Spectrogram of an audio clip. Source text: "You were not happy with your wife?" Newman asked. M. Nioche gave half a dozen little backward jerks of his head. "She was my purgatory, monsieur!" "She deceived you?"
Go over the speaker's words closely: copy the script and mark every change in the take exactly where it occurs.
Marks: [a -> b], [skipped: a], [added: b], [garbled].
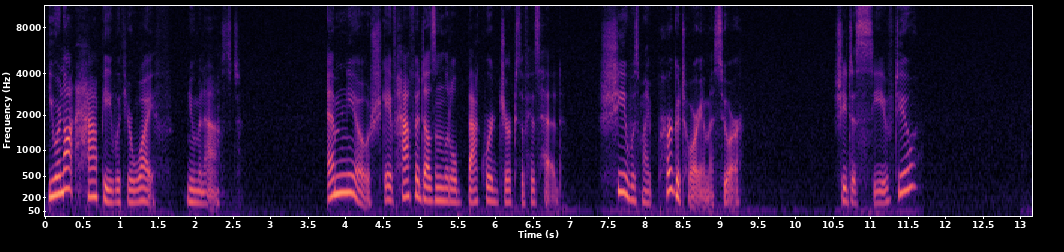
"You [were -> are] not happy with your wife?" Newman asked. M. Nioche gave half a dozen little backward jerks of his head. "She was my purgatory, monsieur!" "She deceived you?"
